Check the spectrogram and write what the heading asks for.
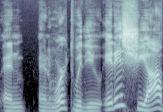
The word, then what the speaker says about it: Schiavi: It is shy, right? Is that the correct pronunciation? It's technically shy, but if you say in Italian, it's okay.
